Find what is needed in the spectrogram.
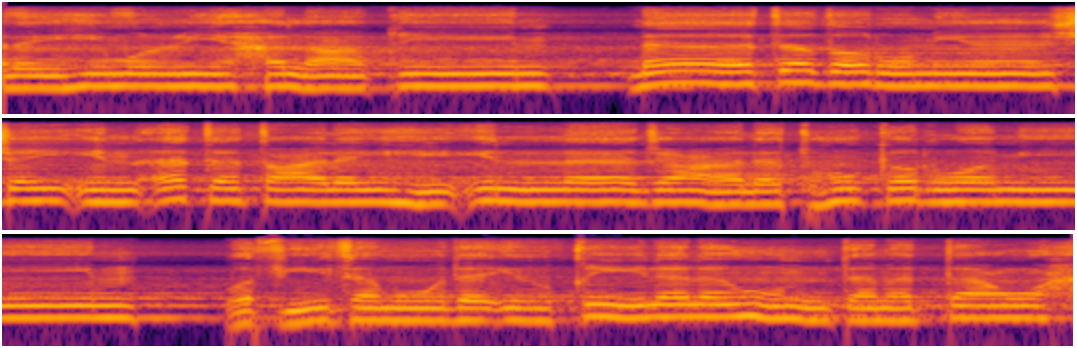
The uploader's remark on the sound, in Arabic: هذا التسجيل من صلاة التراويح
